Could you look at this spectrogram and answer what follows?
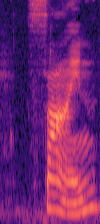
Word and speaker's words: sine: It looks like sin, it looks like cos, and it looks like tan, but I want you to say it like sine. That's actually the real word that it's abbreviated for.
